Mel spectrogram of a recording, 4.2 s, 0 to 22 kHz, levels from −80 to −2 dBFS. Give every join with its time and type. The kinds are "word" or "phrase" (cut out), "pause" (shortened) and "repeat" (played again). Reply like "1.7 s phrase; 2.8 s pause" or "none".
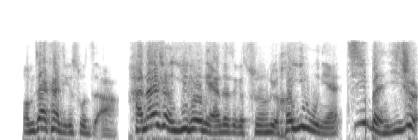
1.2 s pause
